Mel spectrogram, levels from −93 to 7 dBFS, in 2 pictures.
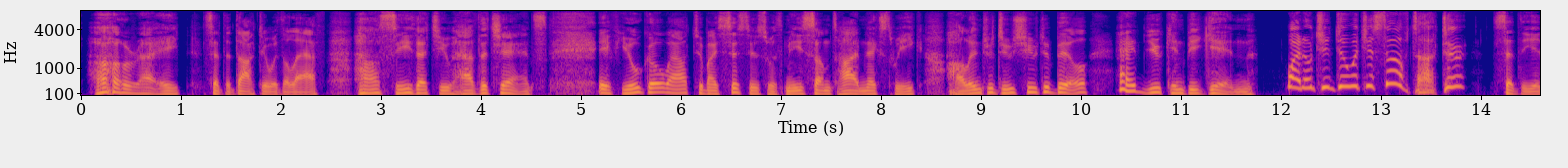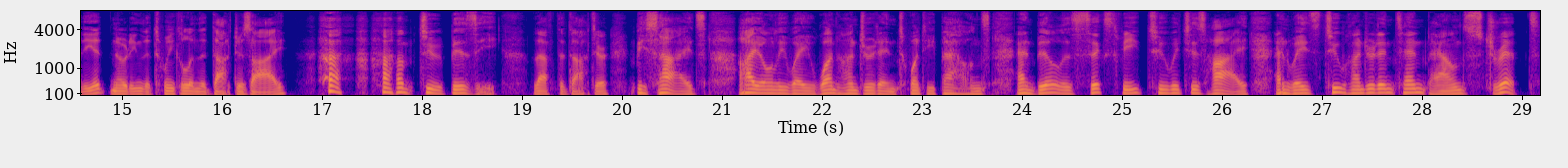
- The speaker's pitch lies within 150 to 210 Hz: No, low, 115 Hz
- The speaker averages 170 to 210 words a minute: Yes, average, 175 wpm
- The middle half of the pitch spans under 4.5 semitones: No, average, 5.2 semitones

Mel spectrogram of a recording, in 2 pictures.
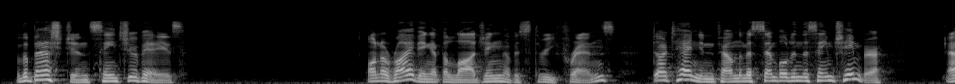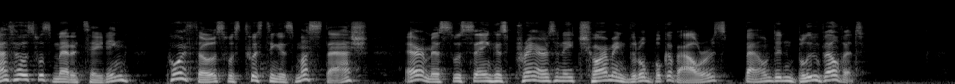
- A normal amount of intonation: No, wide, 6.8 semitones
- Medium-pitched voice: Yes, medium, 150 Hz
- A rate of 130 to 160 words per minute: Yes, average, 140 wpm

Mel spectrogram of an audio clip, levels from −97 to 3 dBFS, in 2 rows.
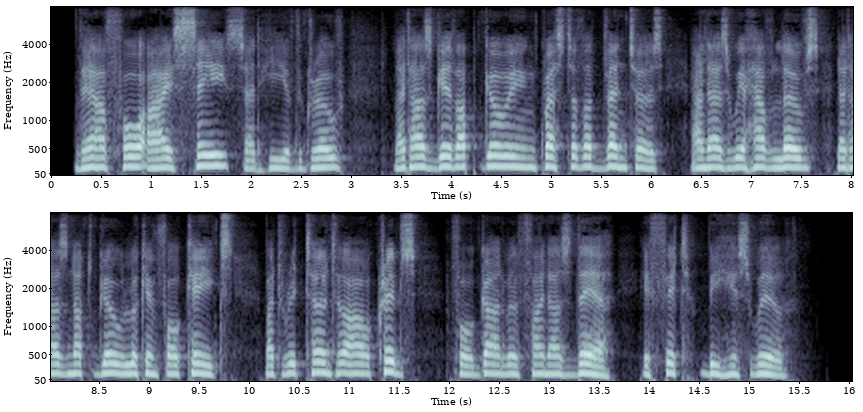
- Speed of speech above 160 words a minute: Yes, average, 170 wpm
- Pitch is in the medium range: Yes, medium, 160 Hz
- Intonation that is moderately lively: No, narrow, 2.0 semitones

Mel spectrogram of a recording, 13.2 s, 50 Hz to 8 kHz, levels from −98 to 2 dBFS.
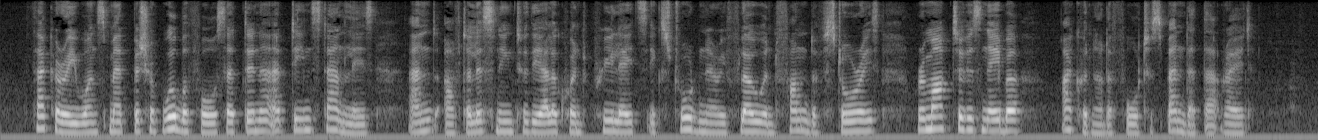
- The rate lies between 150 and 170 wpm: Yes, average, 165 wpm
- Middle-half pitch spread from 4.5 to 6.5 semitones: No, average, 3.0 semitones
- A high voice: No, medium, 170 Hz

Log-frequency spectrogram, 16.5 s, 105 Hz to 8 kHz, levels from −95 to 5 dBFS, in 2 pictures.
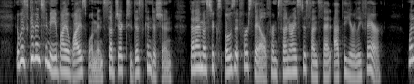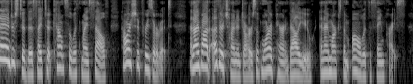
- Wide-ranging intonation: Yes, wide, 6.1 semitones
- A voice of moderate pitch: No, high, 200 Hz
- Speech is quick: Yes, fast, 220 wpm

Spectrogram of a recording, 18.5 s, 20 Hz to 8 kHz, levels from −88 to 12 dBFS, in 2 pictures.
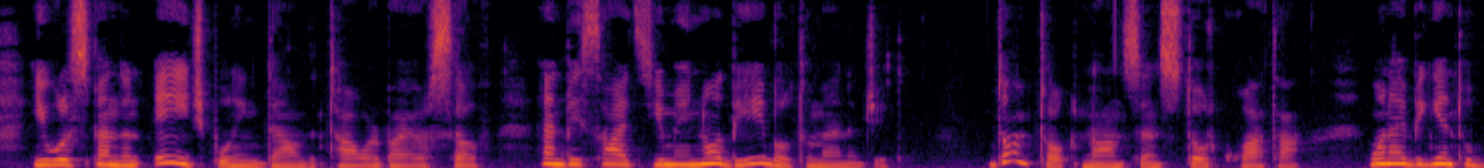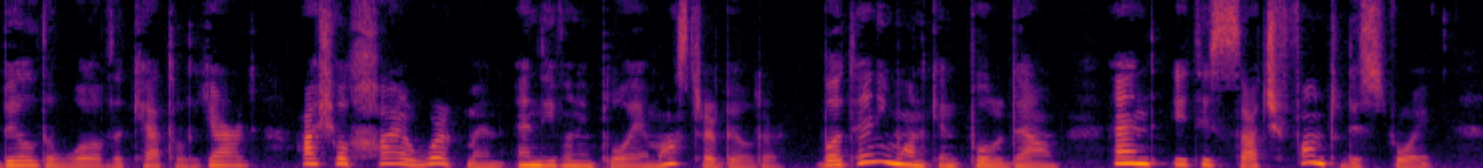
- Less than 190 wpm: No, average, 195 wpm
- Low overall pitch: No, high, 190 Hz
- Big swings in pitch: Yes, wide, 6.2 semitones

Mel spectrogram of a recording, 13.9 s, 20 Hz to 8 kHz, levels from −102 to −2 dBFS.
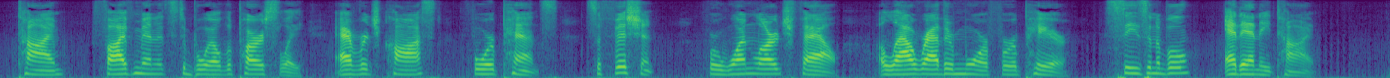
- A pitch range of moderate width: No, narrow, 2.0 semitones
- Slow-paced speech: Yes, slow, 110 wpm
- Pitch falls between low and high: Yes, medium, 180 Hz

